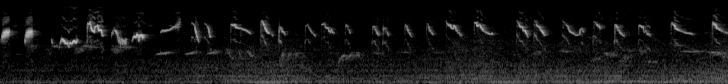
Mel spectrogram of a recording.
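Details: Oriental white-eye song used as a lure to get a silent white-eye singing. Rapid series of very high, thin whistled slurs, about one or two notes per second, some warbled twitters early on, with faint low background hum.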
